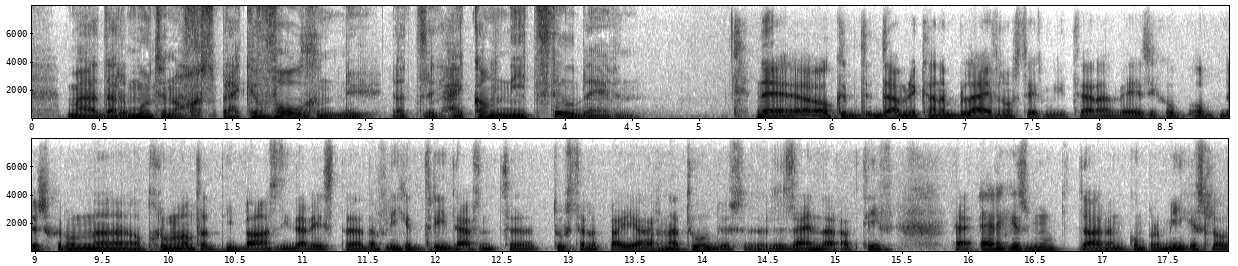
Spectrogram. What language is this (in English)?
Dutch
